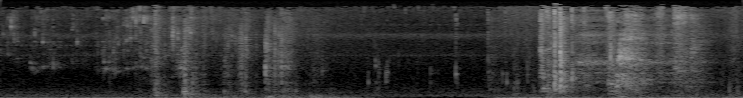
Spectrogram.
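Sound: water being poured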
